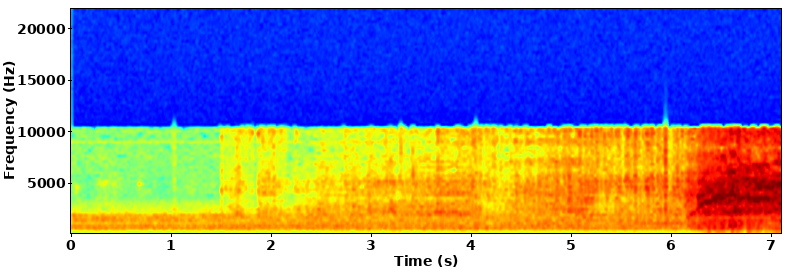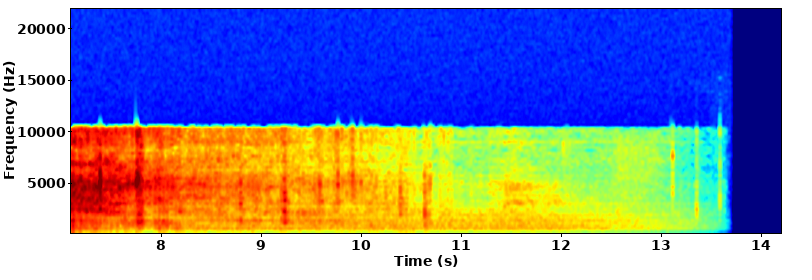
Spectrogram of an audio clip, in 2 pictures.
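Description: Tyres crunch and scatter over a dirt track.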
